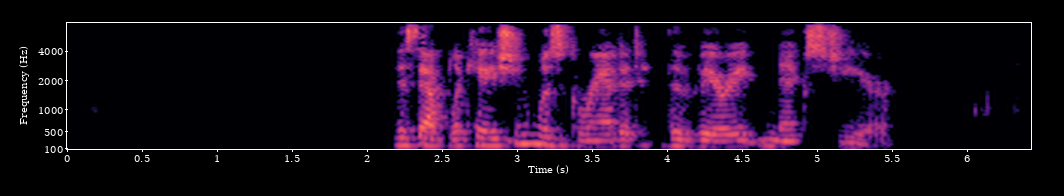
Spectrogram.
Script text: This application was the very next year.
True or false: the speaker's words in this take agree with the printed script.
false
